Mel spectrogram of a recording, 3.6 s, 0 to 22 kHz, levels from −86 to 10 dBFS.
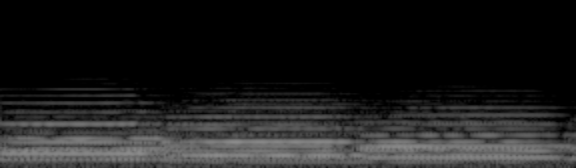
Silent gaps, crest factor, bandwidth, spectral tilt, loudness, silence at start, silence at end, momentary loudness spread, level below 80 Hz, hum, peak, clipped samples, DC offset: none; 10 dB; 3.7 kHz; -10.5 dB/octave; -37 LUFS; 0 s; 0 s; 2 LU; -64 dBFS; none; -26 dBFS; under 0.1%; under 0.1%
